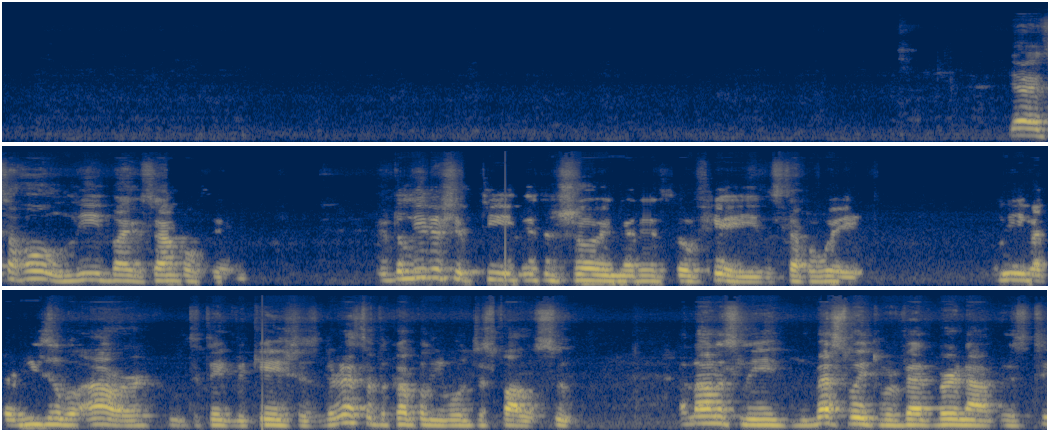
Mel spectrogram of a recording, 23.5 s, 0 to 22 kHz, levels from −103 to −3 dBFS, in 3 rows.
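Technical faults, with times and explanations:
5.59–5.62 s, 11.62–11.64 s and 17.64–17.66 s: overlapping chunks. The audio was handled in 6-second chunks, and each chunk began about 23 ms before the previous one ended. That short piece plays twice at every join. It is heard as a brief stutter every six seconds.
7.86–9.43 s and 10.64–19.36 s: automatic gain rising. The gain control judged the input too quiet and raised its level. The first rise is about 6 dB over roughly one and a half seconds. The second is a slower climb of about 5 dB over nearly nine seconds. Speech and background swell together.
12.65–12.73 s: short stall from a late packet. A packet arrived about 51 ms late and the jitter buffer ran dry. The receiver stretched the last sound to fill the gap, then resumed where it had stopped. Nothing is lost, but one sound is held unnaturally long.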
